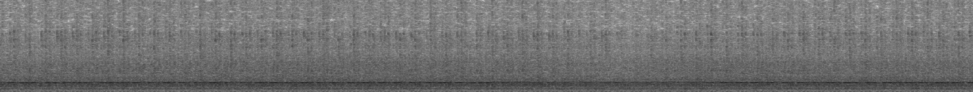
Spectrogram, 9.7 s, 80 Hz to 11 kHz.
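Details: 1976 Gravely 816 single-cylinder engine in a steady, even chug at constant speed with a faint high note on top and no stumbles, after a missing fuse and jammed fuse-holder wire were found; normal running.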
